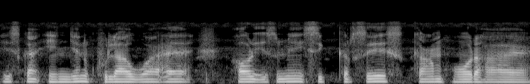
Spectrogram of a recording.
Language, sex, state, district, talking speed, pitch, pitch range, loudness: Hindi, male, Bihar, Katihar, 125 wpm, 120 Hz, 120-125 Hz, -18 LUFS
